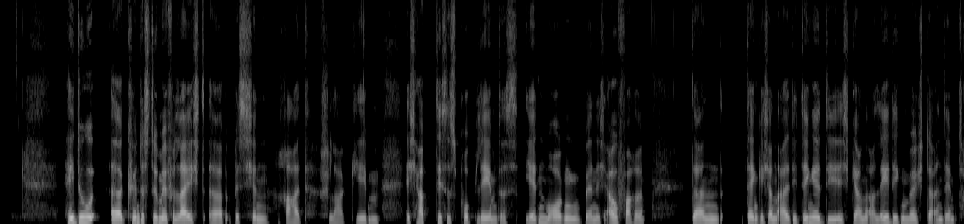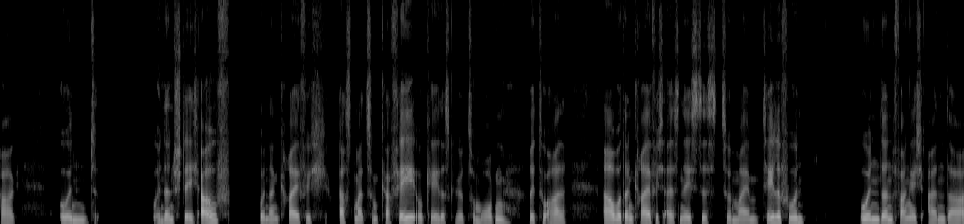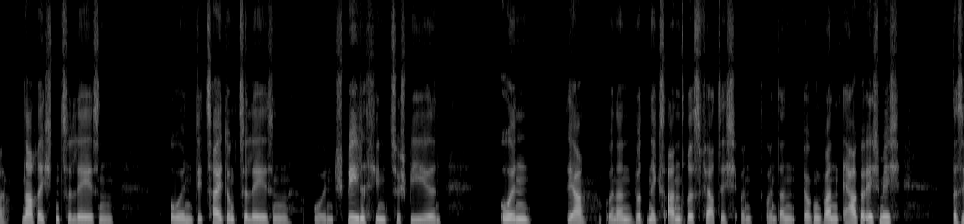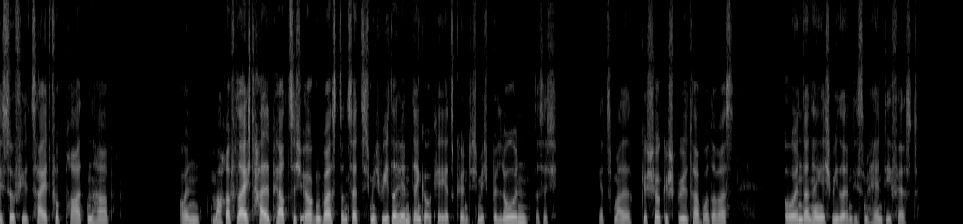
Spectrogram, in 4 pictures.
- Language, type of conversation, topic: German, advice, Wie kann ich wichtige Aufgaben trotz ständiger Ablenkungen erledigen?
- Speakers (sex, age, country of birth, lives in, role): female, 55-59, Germany, United States, user; male, 30-34, Germany, Germany, advisor
- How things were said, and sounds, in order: none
